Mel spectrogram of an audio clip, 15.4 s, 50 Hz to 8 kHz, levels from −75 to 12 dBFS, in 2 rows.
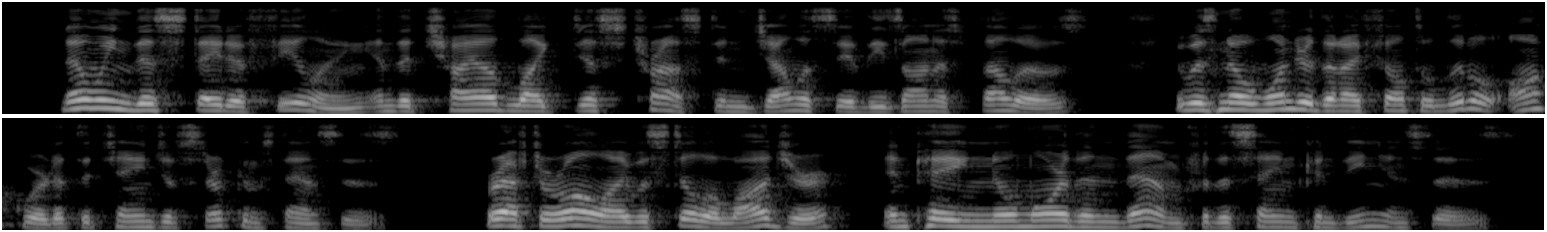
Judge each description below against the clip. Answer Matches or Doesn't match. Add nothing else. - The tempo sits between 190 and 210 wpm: Matches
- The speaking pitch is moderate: Matches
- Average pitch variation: Matches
